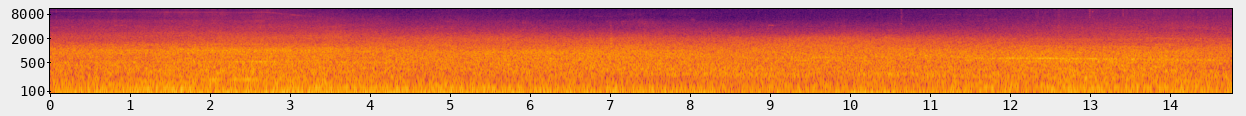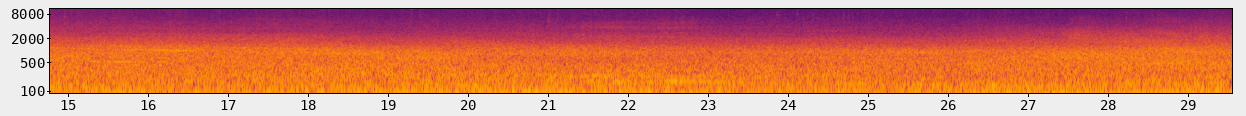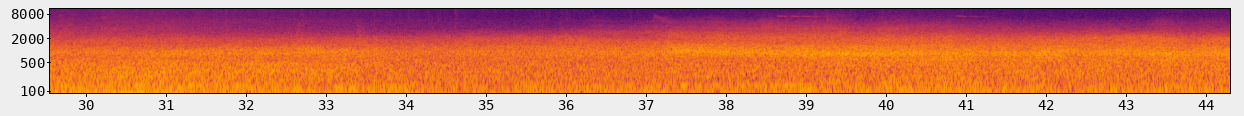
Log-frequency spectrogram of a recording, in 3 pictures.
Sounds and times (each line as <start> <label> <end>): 0.0 Traffic slows and speeds 44.3
0.0 cold southerly wind 44.3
